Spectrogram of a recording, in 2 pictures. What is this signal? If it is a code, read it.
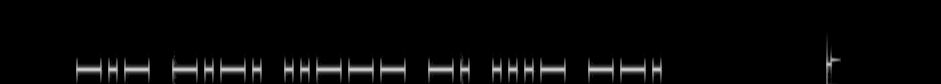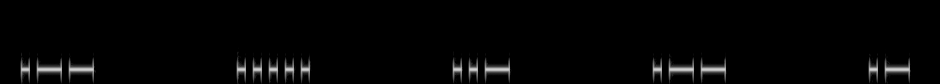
Morse code, heard as a keyed tone, about 15 wpm, spaced as for 8 wpm, 700 Hz. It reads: KC2NVG W5UWA
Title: USA Call Signs - 6x Character Spacing - 15wpm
